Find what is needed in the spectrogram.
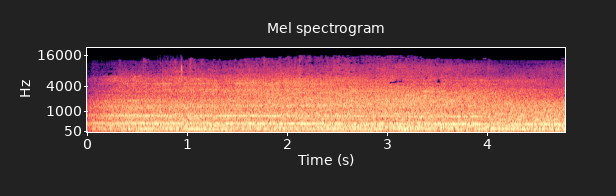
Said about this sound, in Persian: کامیون‌های مهاجران افغان فوج فوج به مراکز نگهداری دایر شده توسط دولت پاکستان می‌رسند.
